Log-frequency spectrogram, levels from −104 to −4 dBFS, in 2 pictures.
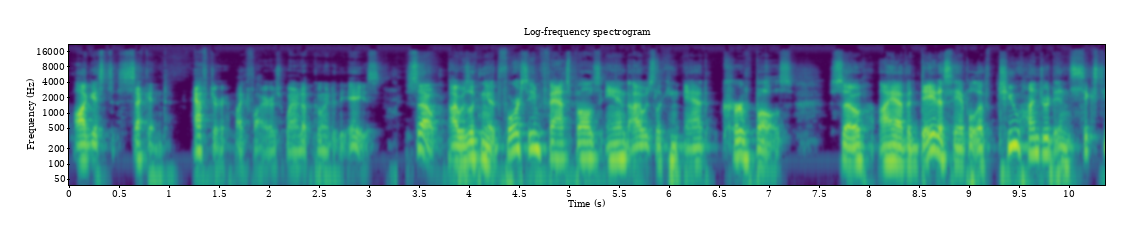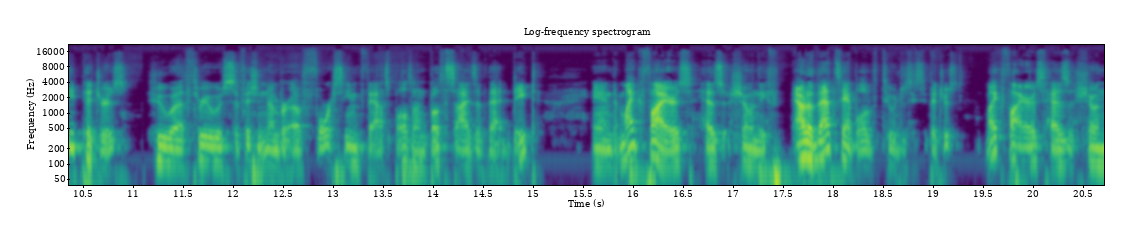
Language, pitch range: English, 95-135 Hz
